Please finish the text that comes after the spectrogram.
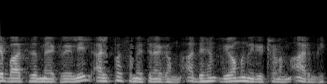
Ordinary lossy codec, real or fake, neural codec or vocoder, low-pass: AAC, 24 kbps; fake; vocoder, 44.1 kHz, 128 mel bands every 512 samples, BigVGAN v2; 3.6 kHz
